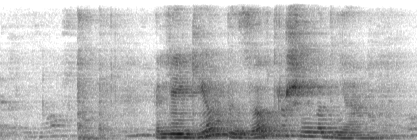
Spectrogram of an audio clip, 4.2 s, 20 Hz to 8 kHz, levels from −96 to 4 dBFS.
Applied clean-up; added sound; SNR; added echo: none; none; none; reverberation time 0.8 s.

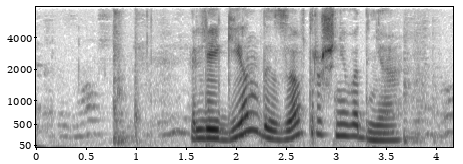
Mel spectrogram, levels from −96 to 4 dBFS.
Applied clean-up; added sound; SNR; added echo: none; none; none; none.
